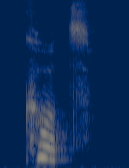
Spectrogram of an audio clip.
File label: "cot", english pronunciation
